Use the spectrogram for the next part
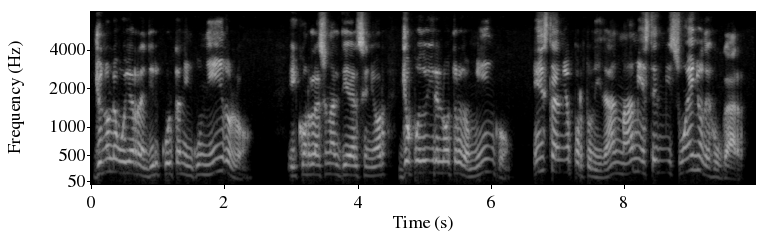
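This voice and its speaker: An eager young boy in a storybook tale, begging and insisting in a voice pushed well above the teller's own, as a man puts him on. The boy sounds bright and urgent, and the recording is dull and lo-fi. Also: high voice, lively intonation, normal speed, pitched above the performer's own voice. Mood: pleading. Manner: begging, insistent, repeating "mami". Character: pleading young boy, eager football player.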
